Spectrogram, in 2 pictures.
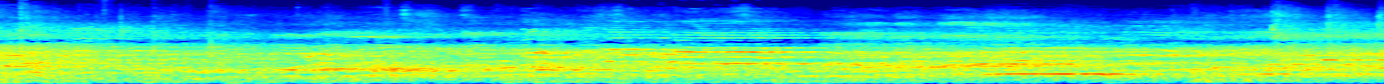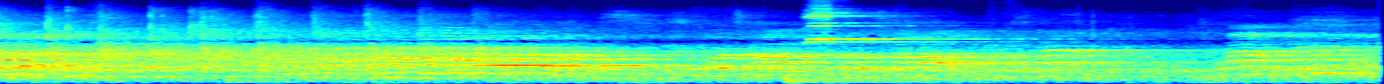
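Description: Bodies thud on a wrestling mat.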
